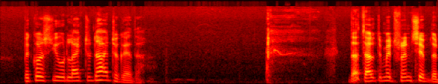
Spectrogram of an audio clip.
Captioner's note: laughs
